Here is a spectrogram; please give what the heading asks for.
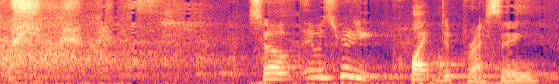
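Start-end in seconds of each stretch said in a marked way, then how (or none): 0.0-1.9 unvoiced hissed whooshes; breathy whoosh of a tail between the legs; slinking whoosh. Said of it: "That's the sound of my tail between my legs".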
